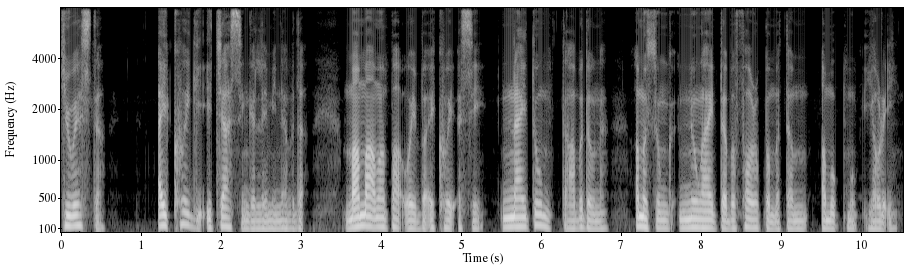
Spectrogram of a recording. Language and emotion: Manipuri, sad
